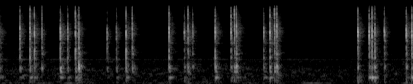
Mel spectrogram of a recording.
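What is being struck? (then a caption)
Plastic drinking tumbler. Long painted fingernails tap and scratch a hollow, colorful patterned plastic drinking tumbler (Igloo-style, about 20 cm tall), held up in both hands, empty or nearly empty and tilted toward the microphone. Quick, dry, bright clicks come in short bursts separated by brief pauses. Each click stops almost instantly with no ring, much like typing on a keyboard.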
